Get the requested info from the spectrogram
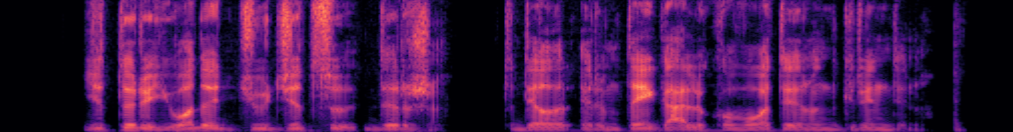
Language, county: Lithuanian, Vilnius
